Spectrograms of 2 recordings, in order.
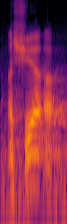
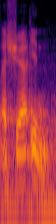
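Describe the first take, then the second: First: The word ends on a plain a vowel. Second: The word ends with a nasal ending, not a. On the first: The speaker calls it right. "dibaca fathah" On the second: The speaker calls it wrong. "bukan asya'in, salah"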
